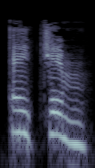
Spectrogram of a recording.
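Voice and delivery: put-on very high little child's voice; baby talk. A narrator's reading. Baby Sunny answers about her present, high babble. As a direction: squeak it out like a toddler.

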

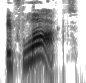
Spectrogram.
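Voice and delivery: very loud, high exclamation; alarmed cry. A narrator's reading. Mister Poe finds the gate locked, crying out. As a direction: cry out the bad discovery. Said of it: "he cried to the children".

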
